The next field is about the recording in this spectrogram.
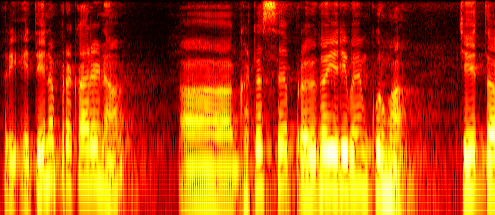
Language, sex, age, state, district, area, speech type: Sanskrit, male, 60+, Maharashtra, Nagpur, urban, spontaneous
